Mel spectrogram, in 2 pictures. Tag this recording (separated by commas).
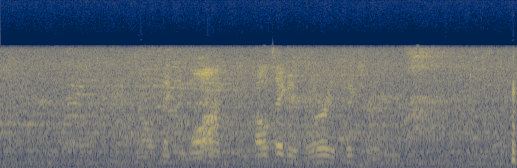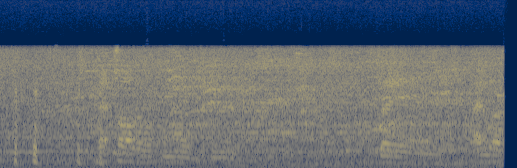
Speech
